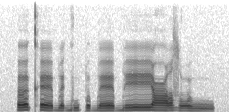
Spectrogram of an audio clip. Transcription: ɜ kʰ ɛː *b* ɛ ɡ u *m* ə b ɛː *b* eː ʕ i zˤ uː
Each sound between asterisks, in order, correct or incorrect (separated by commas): correct, incorrect, correct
